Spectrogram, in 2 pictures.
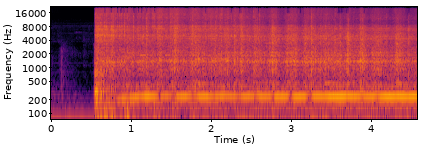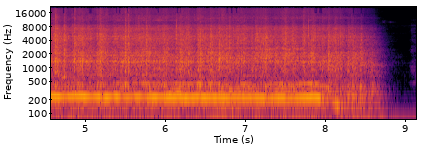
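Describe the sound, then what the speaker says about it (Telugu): A mixer grinder grinding spices and dry lentils whirs loudly and steadily for about eight seconds, starting abruptly and winding down at the end, with a coarse grinding rattle over its hum. "ఇప్పుడు ఇవన్నీ వేసుకొని పప్పు దినుసులన్నీ మసాలా మిక్సీ ఆడుకుంటున్నాను"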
